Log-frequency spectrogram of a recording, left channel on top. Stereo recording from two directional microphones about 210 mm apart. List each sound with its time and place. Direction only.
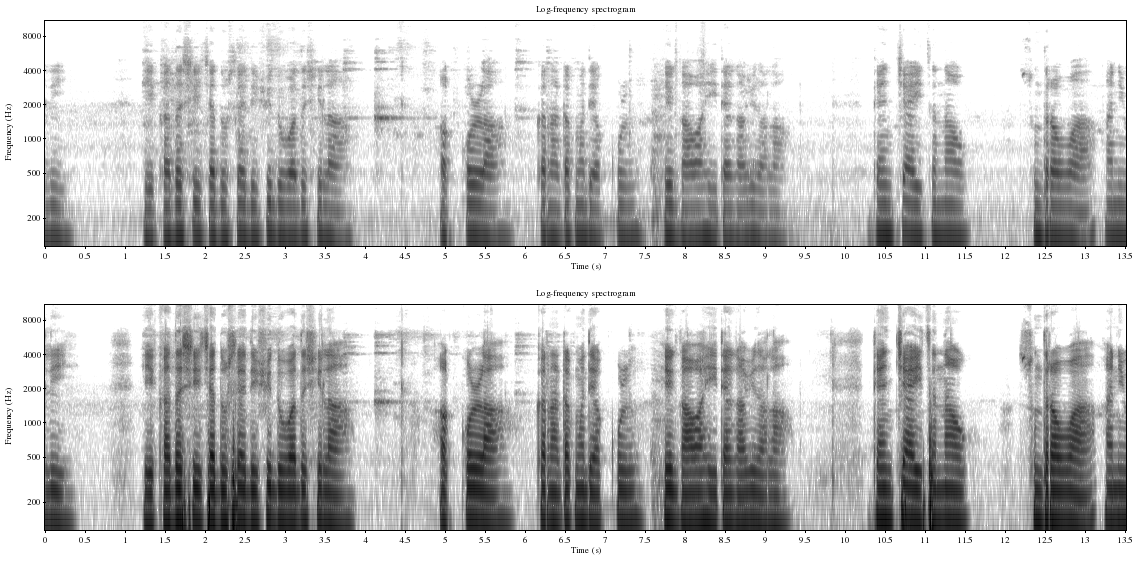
0.0 s speech: 50° right (ahead or behind)
4.9 s speech: 50° right (ahead or behind)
